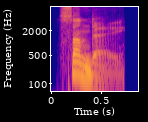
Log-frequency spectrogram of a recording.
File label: "Sunday", British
